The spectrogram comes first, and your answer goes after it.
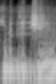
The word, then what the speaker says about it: Medellín: Donc j'ai fait 2 villes, Medellín, bon, on prononce Medellín, et Cartagena.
